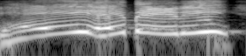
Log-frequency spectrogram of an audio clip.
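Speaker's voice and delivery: high, loud leering catcall; catcaller. Retold or imitated. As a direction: call out to a passing woman, high and loud. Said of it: "They'll be like".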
